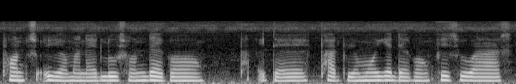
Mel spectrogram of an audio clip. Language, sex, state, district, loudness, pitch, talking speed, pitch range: Chakma, female, Tripura, Unakoti, -14 LUFS, 180 Hz, 125 wpm, 175-185 Hz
